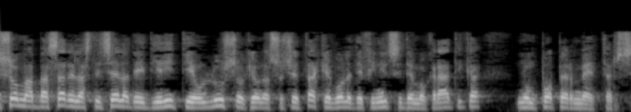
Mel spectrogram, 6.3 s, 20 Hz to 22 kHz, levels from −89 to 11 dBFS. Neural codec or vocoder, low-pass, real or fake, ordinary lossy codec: none; none; real; none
